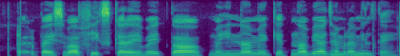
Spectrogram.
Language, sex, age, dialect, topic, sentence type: Magahi, female, 18-24, Central/Standard, banking, question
